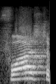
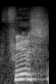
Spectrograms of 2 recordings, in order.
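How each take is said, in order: First: "फर्स्ट" with "uh" after the f; correct "uh" vowel. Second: "फिर्स" with "ih" as the vowel; short I misreading. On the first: Teacher giving the correct reading, "फर्स्ट" with "uh". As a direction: say first as "फर्स्ट", furst. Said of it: "हम इसे फर्स्ट पढ़ रहे हैं". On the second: Teacher rejecting a reading of first, "फिर्स" with "ih". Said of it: "इसे फिर्स नहीं पढ़ रहे हैं". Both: Shown as a demonstration.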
